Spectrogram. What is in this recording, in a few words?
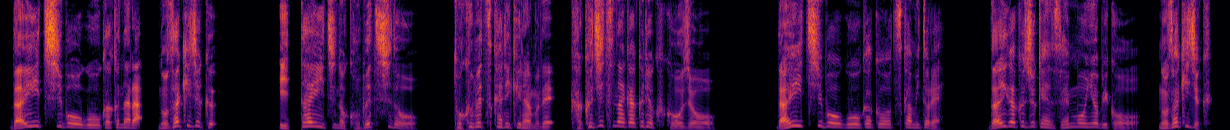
male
